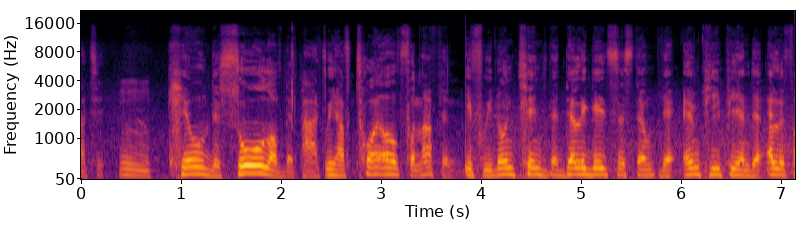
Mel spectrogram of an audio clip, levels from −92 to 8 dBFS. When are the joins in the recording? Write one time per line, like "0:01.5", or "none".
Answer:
0:02.3
0:03.8
0:05.7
